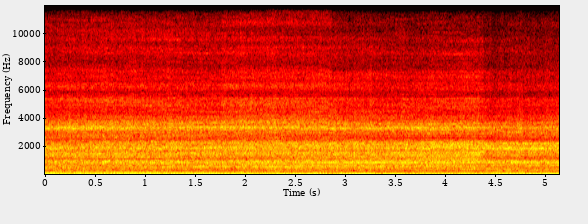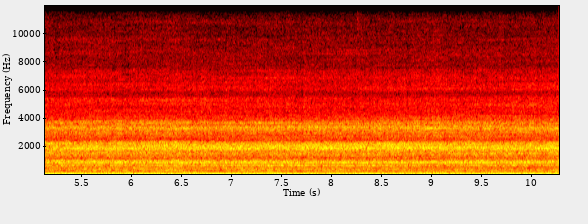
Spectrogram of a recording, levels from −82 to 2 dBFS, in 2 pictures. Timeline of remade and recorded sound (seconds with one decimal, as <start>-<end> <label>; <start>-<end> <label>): 0.0-2.8 recorded; 2.8-3.4 remade; 3.4-4.7 recorded; 4.7-5.5 remade; 5.5-10.3 recorded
